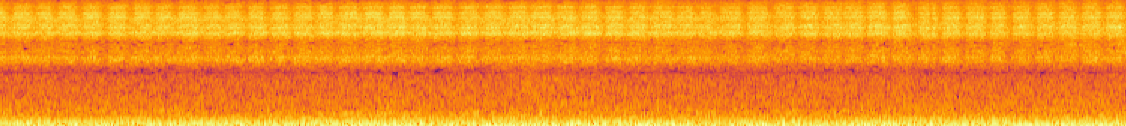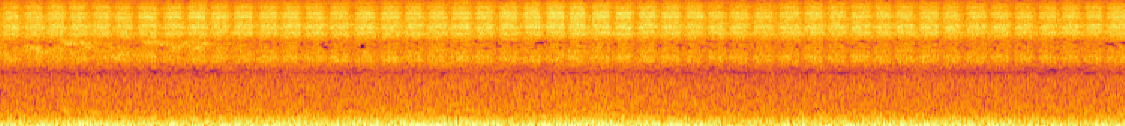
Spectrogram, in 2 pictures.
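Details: Summer cicada chorus in Tuscany: a continuous shrill, buzzing drone with rapid regular pulsing that holds steady throughout, with wind rumbling low underneath.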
